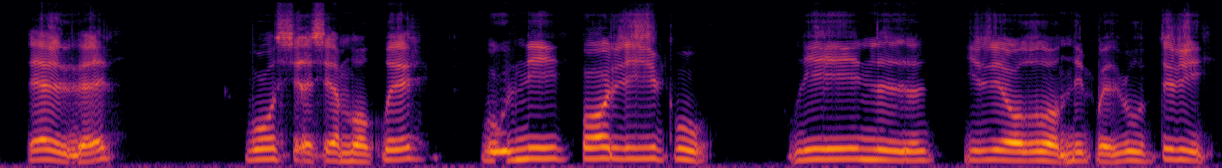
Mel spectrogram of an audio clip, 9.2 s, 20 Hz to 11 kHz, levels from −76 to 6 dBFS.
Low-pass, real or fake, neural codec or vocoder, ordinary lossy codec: none; fake; autoencoder, 22.05 kHz, a latent of 192 numbers a frame, VITS, trained on many speakers; none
